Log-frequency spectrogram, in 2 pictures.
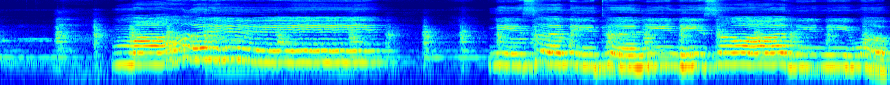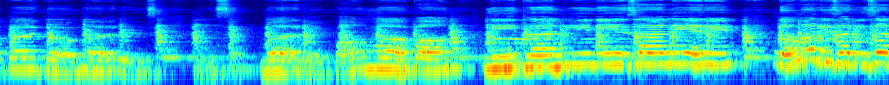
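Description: A young girl singing solo, with gliding pitches and wavering held notes. There are brief pauses between phrases about a second in and about four seconds in.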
